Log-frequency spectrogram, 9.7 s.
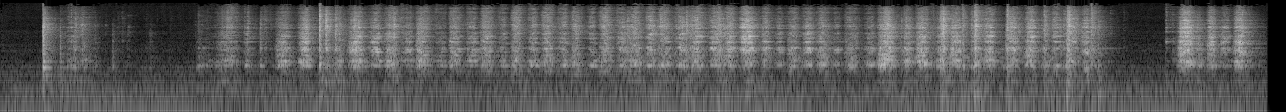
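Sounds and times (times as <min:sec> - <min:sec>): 
pan scraping: 0:00.3 - 0:09.5.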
